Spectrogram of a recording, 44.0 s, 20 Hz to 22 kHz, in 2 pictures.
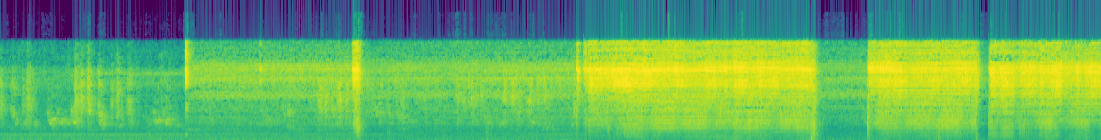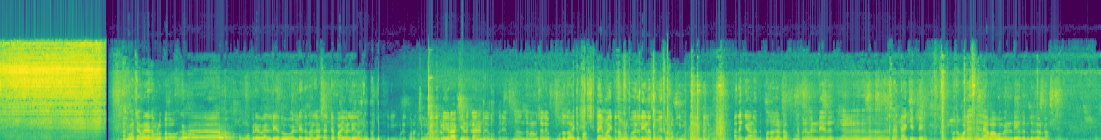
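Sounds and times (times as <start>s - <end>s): even hum: 0.0s - 44.0s
welding arc hissing buzz: 2.6s - 24.2s.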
